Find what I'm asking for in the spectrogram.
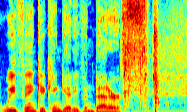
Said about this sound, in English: Oh, yeah, that's the sound of a freshly opened fizz filled Pepsi.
